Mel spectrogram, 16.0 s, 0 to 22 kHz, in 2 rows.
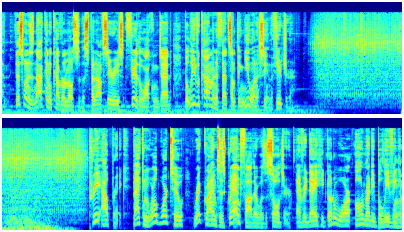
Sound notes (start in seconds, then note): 6.2 film reel whirring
